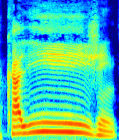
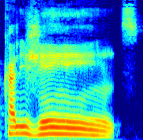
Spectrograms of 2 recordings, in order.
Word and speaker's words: caligens: Você fala caligens, você não fala caligên. Então, a última sílaba tônica é o li.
